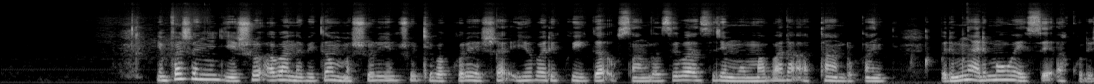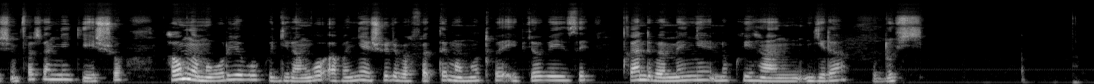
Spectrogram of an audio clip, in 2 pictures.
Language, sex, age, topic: Kinyarwanda, female, 36-49, education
